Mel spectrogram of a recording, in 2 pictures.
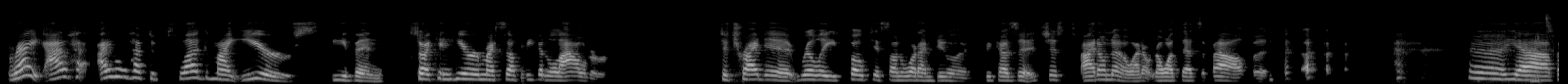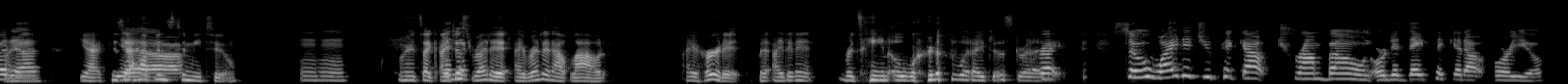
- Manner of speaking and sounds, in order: chuckle; other noise; laughing while speaking: "word of"; other background noise
- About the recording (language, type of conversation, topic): English, unstructured, What was your favorite class in school?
